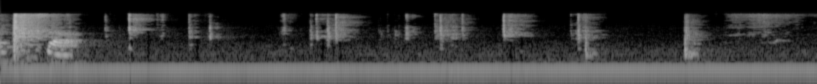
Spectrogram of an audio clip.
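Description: Cards tap and click on a plastic rack.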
